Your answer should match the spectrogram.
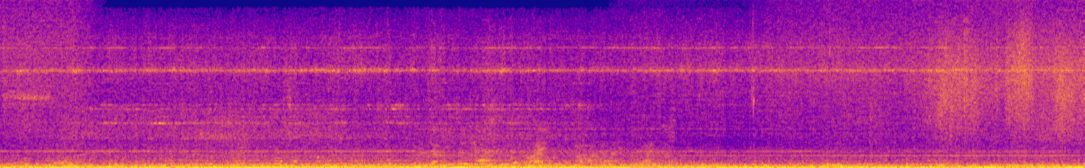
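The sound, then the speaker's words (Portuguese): The Record TV helicopter's engine and rotor make a loud, steady drone that fills the whole stretch as it films traffic congestion on the Castelo Branco highway, heading inland from São Paulo towards Alphaville in Barueri, Brazil. A faint voice briefly surfaces beneath the roar. “Flagrante do helicóptero da Record TV, congestionamento na rodovia Castelo Branco, sentido interior.”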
